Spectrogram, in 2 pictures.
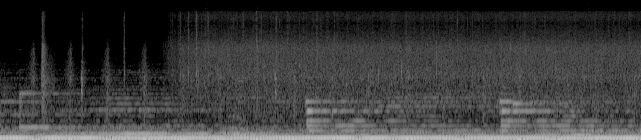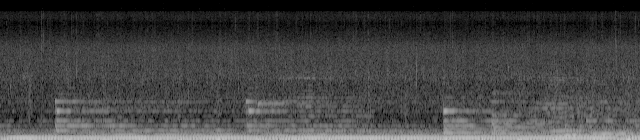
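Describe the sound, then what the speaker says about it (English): Soft, steady rain falls in World of Warcraft Classic beneath a deep low hum, while short chiming game tones repeat at intervals and a brief bright jingle opens the stretch. "that was cool how that rain just kind of crept in"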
